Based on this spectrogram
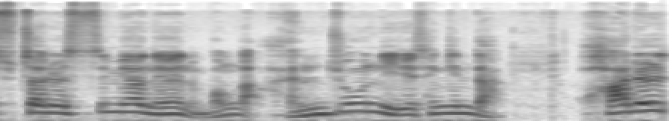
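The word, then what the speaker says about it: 四: 중국에서도 중국식 발음이 비슷합니다 숫자 4는 중국어로 쓰 라고 발음을 하고요 으 죽다 라는 발음은 스 라고 발음을 합니다 그래서 어 매우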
